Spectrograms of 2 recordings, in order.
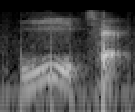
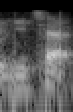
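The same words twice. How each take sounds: First: 一切 said slowly, each syllable kept separate; careful unlinked 一切, said slowly; no liaison. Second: 一切 run together into one smooth liaison; easy linked 一切, syllables merged; linked reading. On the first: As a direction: pronounce 一切 in two distinct syllables, unlinked. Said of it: "你要是不连读的话，就得读一切啊". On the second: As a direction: blend the two syllables of 一切 together. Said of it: "你要是连读，就是一切". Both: Shown as a demonstration.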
